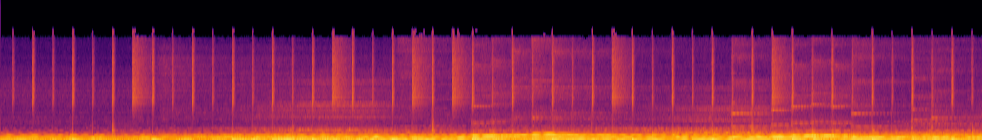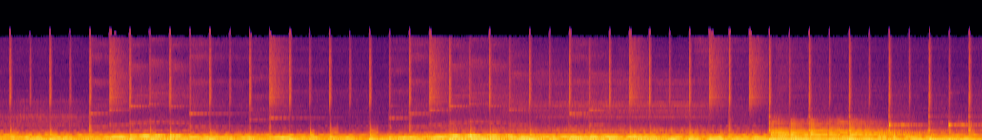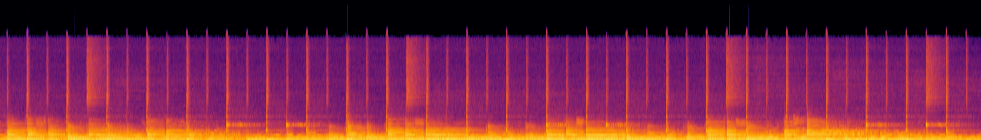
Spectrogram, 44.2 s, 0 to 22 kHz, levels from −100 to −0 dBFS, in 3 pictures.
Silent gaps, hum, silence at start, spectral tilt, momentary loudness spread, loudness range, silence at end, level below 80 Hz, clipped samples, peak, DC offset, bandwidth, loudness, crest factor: none; none; 0 s; -7.5 dB/octave; 6 LU; 4 LU; 0 s; -18 dBFS; under 0.1%; 0 dBFS; under 0.1%; 17 kHz; -14 LUFS; 12 dB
